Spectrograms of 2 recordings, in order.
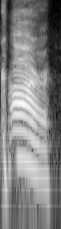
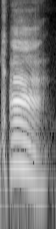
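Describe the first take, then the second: First: The word ends with a pronounced r. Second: The r is dropped, Boston style.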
